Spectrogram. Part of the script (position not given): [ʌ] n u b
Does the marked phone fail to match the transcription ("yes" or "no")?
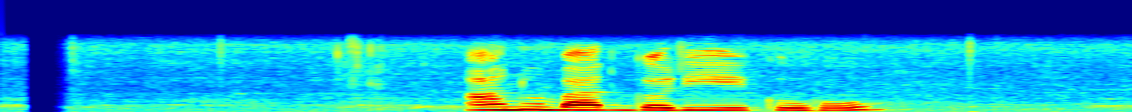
yes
